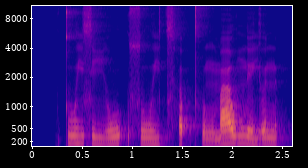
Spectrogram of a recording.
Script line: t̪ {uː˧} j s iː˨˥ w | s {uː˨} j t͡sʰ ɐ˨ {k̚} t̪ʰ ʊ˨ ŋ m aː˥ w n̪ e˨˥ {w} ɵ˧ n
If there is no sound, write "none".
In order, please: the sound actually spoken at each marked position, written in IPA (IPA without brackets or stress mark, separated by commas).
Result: uː˧, uː˨, p̚, j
